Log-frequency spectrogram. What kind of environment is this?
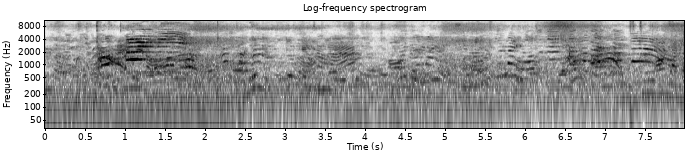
park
